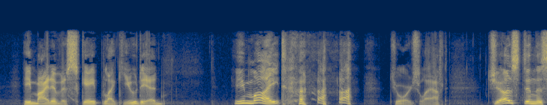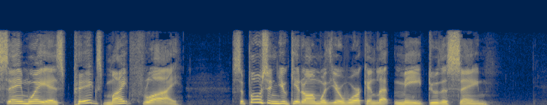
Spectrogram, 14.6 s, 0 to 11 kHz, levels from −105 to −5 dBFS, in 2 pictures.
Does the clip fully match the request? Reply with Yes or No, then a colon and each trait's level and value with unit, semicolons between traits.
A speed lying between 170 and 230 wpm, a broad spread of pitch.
No: slow, 135 wpm; wide, 7.8 semitones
